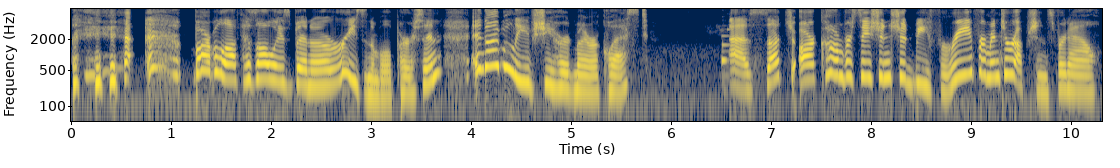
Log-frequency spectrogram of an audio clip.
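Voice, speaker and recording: A woman playing a youthful, androgynous bard in an anime game, playful and gentle, with a lilting storyteller's delivery. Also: high voice, very animated, moderate pace, dry recording.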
